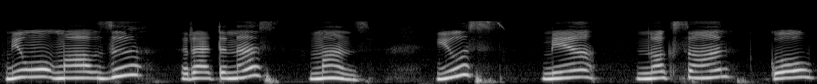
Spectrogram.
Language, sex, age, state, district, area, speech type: Kashmiri, female, 30-45, Jammu and Kashmir, Ganderbal, rural, read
